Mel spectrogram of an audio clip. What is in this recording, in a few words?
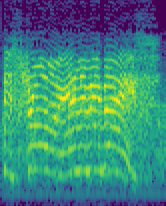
voice message attack enemy base, english; War Thunder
